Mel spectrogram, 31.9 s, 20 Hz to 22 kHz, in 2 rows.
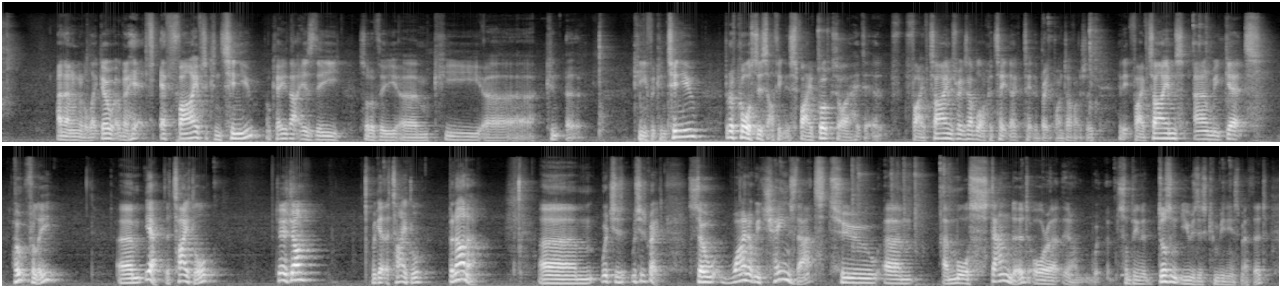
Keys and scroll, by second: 10.0 F5, 13.4 F5, 14.8 super+Tab, 26.3-27.7 typing.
